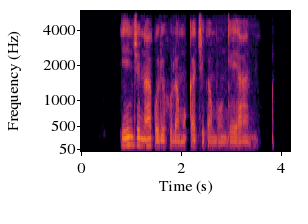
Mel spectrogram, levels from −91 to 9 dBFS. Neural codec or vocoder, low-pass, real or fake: vocoder, 22.05 kHz, 80 mel bands, WaveNeXt; 5.4 kHz; fake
